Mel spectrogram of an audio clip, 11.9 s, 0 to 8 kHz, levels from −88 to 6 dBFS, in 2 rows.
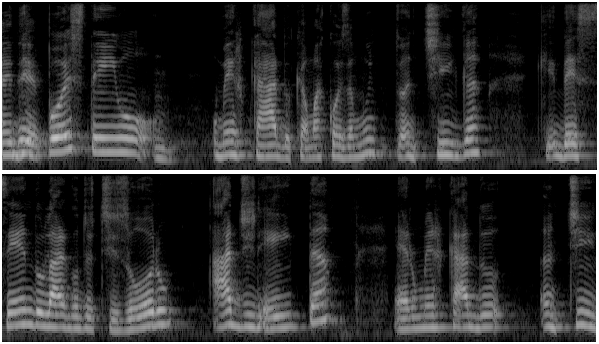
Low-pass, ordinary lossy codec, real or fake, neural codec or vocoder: none; none; real; none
